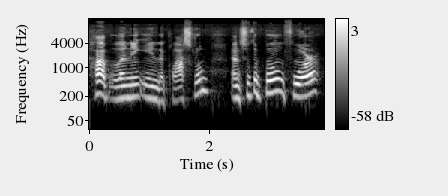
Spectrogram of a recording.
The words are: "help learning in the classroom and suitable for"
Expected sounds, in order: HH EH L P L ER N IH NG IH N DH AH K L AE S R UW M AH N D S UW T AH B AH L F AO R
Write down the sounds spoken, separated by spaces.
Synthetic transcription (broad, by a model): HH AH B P L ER N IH NG IH N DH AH K L AE S R UW M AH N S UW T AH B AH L F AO R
